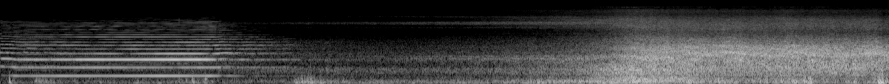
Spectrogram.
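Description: EP07 electric locomotive's horn sounds one long, steady blast. After it, the passenger train's approach grows into a loud rush of wheels on rails as the coaches pass close by.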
